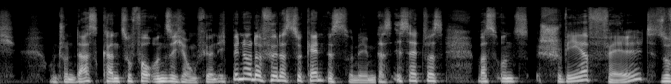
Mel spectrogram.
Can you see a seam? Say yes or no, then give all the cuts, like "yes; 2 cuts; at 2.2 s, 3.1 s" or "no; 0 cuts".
yes; 1 cut; at 3.7 s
